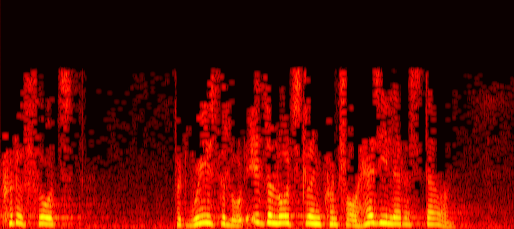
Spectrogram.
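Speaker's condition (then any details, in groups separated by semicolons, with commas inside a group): No condition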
